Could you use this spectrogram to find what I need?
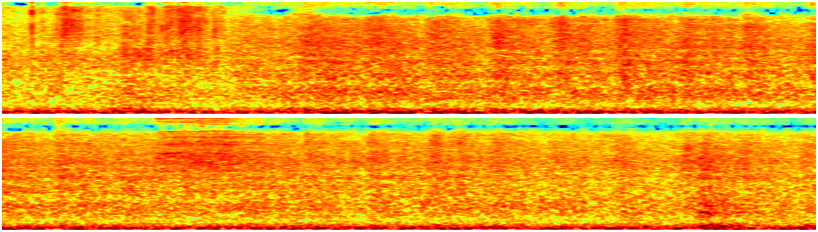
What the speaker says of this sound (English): Just wait for this train to pass by here.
